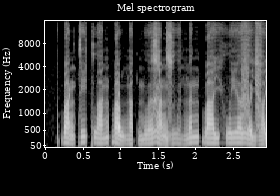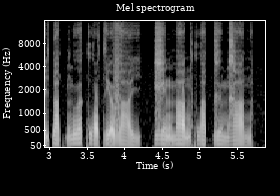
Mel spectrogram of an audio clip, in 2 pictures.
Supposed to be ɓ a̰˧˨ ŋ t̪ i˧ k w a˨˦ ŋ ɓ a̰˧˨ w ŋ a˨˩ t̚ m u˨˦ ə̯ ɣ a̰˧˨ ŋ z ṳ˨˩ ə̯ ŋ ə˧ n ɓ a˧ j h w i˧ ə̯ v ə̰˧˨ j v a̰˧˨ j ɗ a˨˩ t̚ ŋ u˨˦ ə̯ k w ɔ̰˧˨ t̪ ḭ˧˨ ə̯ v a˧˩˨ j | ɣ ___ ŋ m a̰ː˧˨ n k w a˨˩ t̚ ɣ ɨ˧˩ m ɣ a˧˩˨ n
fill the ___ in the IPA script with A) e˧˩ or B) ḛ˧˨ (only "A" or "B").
B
